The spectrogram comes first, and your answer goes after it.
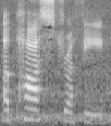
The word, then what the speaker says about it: apostrophe: with a Shakespeare book learn how to say the word it's apostrophe got it in all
